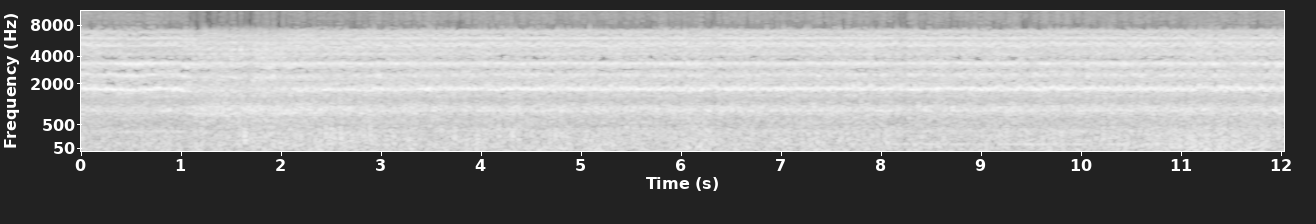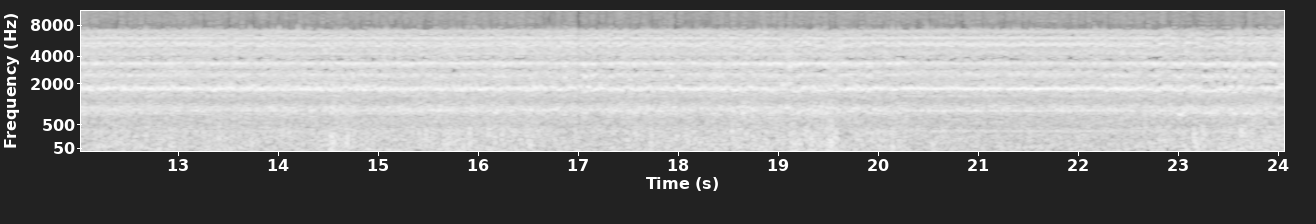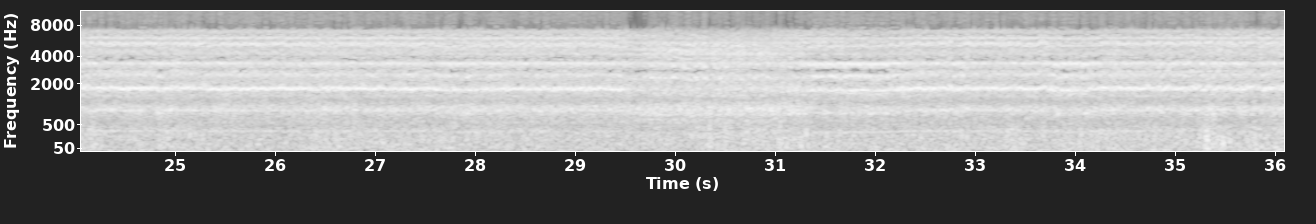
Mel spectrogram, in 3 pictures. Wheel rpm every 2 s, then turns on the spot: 220, 230, 230, 240, 230, 230, 230, 230, 230, 230, 230, 220, 230, 230, 230, 210, 230, 230.
none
